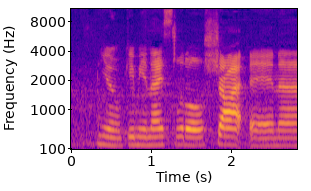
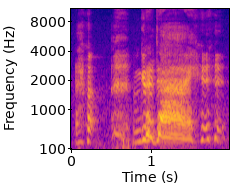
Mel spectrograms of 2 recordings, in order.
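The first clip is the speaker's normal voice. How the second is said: higher, slow drawn-out wail; hammed-up cry of doom; mock freaking out; 6 semitones higher, much slower than usual. Driver on ambulance steps, wailing in mock panic. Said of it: "I was still freaking out".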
